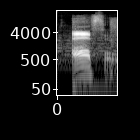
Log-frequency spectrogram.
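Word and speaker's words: offal: Awful. Awful. You literally pronounce it like you know the term or like the Bellatro streamer just without the R. The R is silent.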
